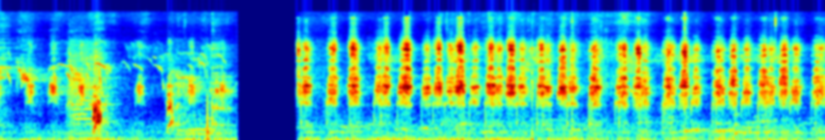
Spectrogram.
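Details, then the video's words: Loud duck quacking: a few drawn-out, wavering calls first, then after a brief gap a dense run of rasping quacks, about two each second, overlapping as if from several birds. "Duck Quack Quack Cute Sound || Quacking Sound Of Duck || Ducks Quack Quack Loud Sound"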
